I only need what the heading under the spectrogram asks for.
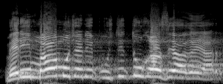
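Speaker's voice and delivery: put-on high, tearful cry of a young man who has been cast off. A drunk youth, weeping, asks the old man why he came. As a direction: voice breaking as he asks who the stranger is. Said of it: "رونے لگا".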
